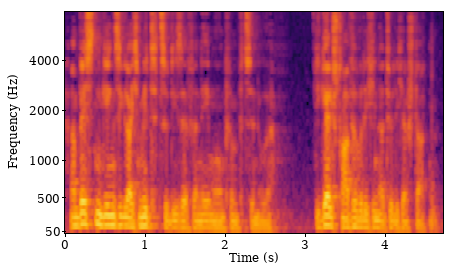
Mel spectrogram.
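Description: A man's voice: low-pitched, lively intonation, fast talker, mellow, slightly rough, full character voice. An actor playing a self-assured, evasive businessman in a 1970s radio crime drama, speaking formally and insistently. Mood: persuasive.

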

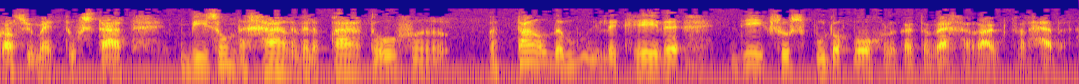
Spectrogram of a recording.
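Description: A dull old radio recording with faint hum carries a smooth English baronet. His low voice moves in lively swings as he justifies himself with formal, polished courtesy, in the style of a classic radio play. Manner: formal, polished, elaborately polite. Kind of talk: old radio drama acting.

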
